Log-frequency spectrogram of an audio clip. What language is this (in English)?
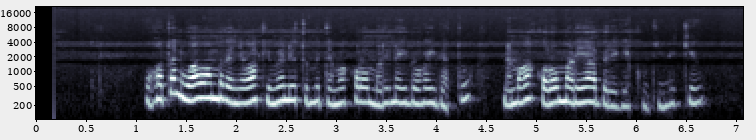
Kikuyu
